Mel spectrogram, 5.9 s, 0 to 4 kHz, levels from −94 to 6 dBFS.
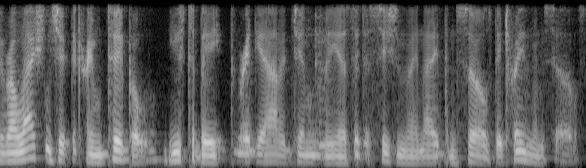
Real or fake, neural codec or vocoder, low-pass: fake; codec, 16 kHz, 0.5 kbps, X-Codec, HuBERT features, trained on general audio; 3.6 kHz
